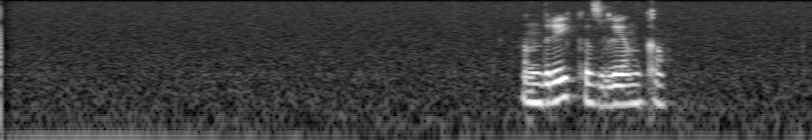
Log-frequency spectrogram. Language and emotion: Russian, neutral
